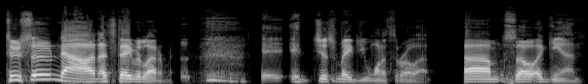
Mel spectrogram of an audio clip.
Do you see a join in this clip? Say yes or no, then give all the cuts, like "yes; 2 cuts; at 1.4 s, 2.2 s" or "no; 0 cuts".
yes; 2 cuts; at 2.5 s, 4.5 s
